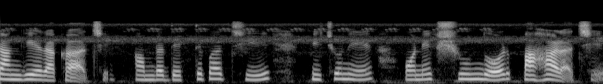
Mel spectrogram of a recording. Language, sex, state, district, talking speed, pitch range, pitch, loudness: Bengali, female, Assam, Hailakandi, 110 wpm, 215-250 Hz, 230 Hz, -19 LUFS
